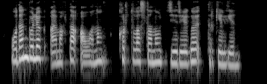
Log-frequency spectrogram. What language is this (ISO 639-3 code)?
kaz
